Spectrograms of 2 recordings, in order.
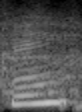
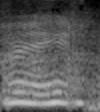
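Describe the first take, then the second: Both takes have the same delivery.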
